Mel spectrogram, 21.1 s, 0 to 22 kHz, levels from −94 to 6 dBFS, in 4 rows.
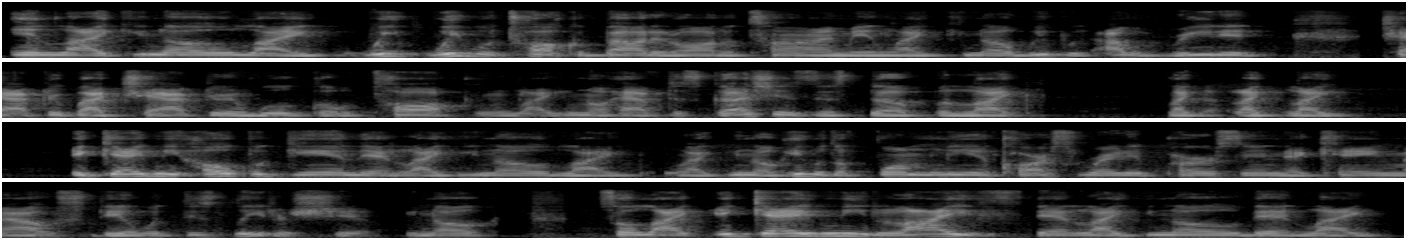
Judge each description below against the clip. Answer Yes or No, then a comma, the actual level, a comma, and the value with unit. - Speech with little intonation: No, average, 3.0 semitones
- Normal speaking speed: No, fast, 240 wpm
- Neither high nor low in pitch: No, low, 115 Hz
